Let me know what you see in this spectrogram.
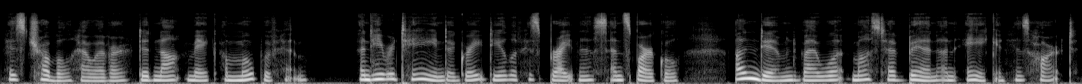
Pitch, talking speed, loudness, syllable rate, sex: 200 Hz, 175 wpm, -16 LUFS, 4.3 syllables/s, female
